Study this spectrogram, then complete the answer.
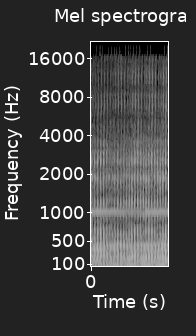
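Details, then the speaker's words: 2002 Dodge Neon heater blower motor: fast even fluttering pulse over a steady motor drone, sounding terrible and louder at higher fan speeds; owner almost sure the blower motor is worn, replaced with a spare. "oh it sounds terrible and it gets louder as you go up"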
